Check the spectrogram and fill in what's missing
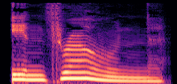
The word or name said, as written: inthrone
